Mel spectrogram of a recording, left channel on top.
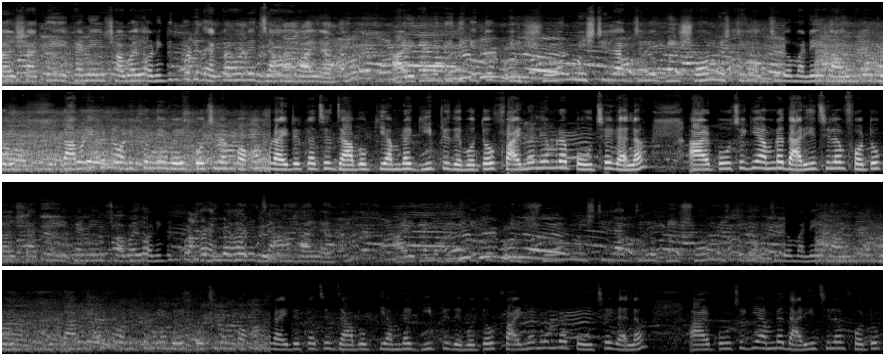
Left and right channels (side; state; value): right; quieter; 15.9 dB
